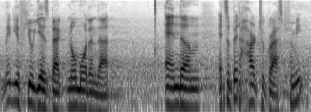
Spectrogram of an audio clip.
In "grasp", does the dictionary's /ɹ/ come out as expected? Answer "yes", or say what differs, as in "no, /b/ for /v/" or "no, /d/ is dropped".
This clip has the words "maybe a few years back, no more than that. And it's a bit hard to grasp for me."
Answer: yes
